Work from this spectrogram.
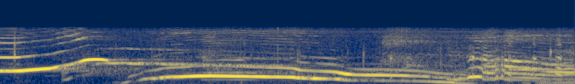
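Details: Wolves at the Colorado Wolf and Wildlife Center howling at midday: two overlapping howls, one higher and falling, one lower and sliding down into a deep tail, with other voices starting near the end.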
